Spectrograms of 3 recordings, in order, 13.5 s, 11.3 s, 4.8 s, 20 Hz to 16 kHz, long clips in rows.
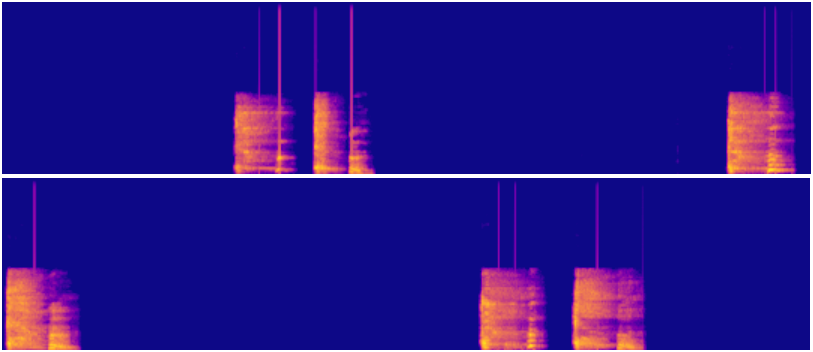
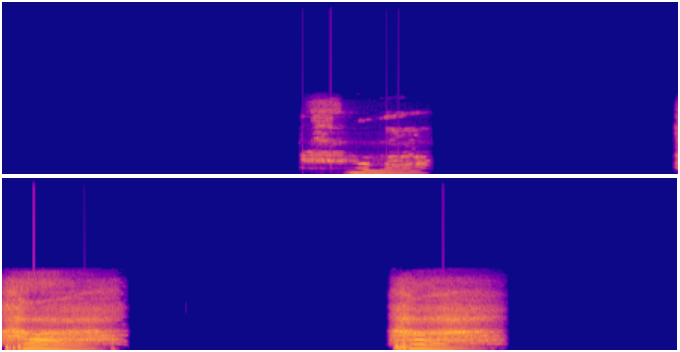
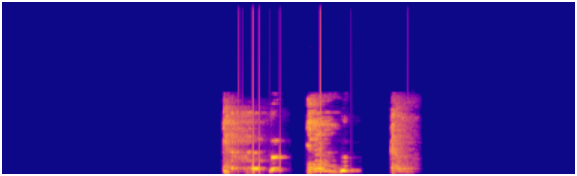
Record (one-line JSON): {"three_cough_length": "13.5 s", "three_cough_amplitude": 32768, "three_cough_signal_mean_std_ratio": 0.27, "exhalation_length": "11.3 s", "exhalation_amplitude": 14270, "exhalation_signal_mean_std_ratio": 0.35, "cough_length": "4.8 s", "cough_amplitude": 26491, "cough_signal_mean_std_ratio": 0.29, "survey_phase": "beta (2021-08-13 to 2022-03-07)", "age": "45-64", "gender": "Female", "wearing_mask": "No", "symptom_cough_any": true, "symptom_shortness_of_breath": true, "symptom_fatigue": true, "symptom_headache": true, "smoker_status": "Ex-smoker", "respiratory_condition_asthma": false, "respiratory_condition_other": false, "recruitment_source": "Test and Trace", "submission_delay": "1 day", "covid_test_result": "Positive", "covid_test_method": "RT-qPCR"}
